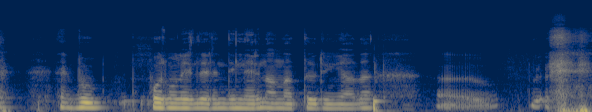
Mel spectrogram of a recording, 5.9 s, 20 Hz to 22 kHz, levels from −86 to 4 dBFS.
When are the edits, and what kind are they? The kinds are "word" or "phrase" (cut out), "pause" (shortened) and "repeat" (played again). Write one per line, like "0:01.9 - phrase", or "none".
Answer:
none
